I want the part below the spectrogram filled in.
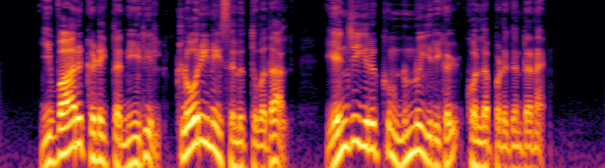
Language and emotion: Tamil, neutral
